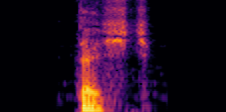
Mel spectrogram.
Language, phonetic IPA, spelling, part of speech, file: Polish, [tɛɕt͡ɕ], teść, noun, Pl-teść.ogg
